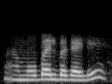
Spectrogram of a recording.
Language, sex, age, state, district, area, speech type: Marathi, female, 30-45, Maharashtra, Hingoli, urban, conversation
